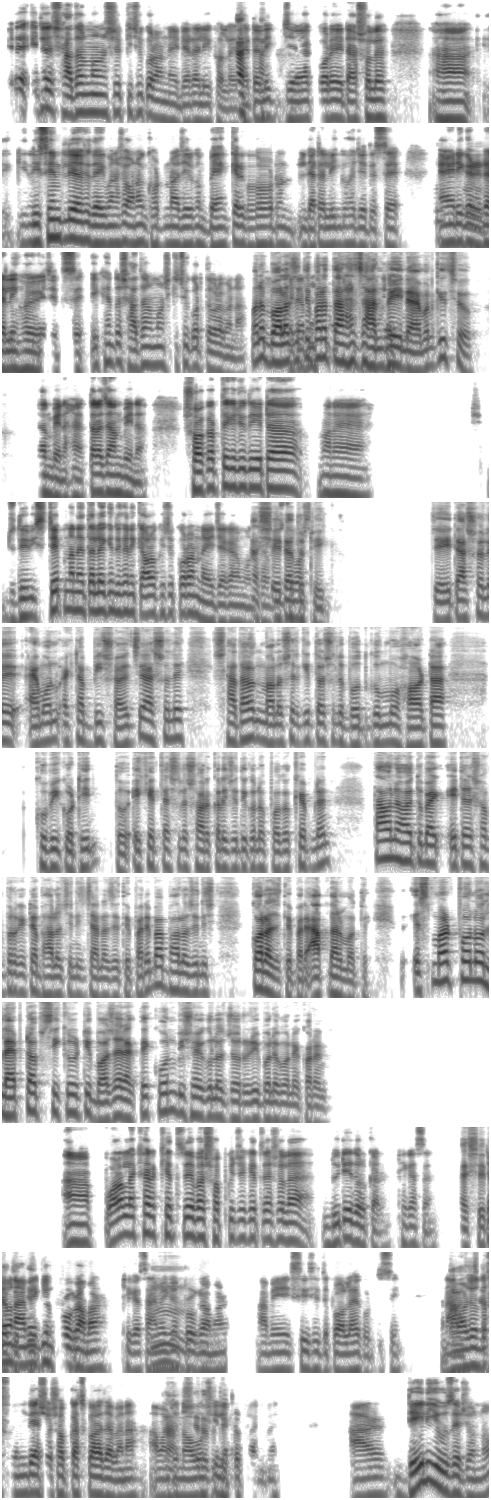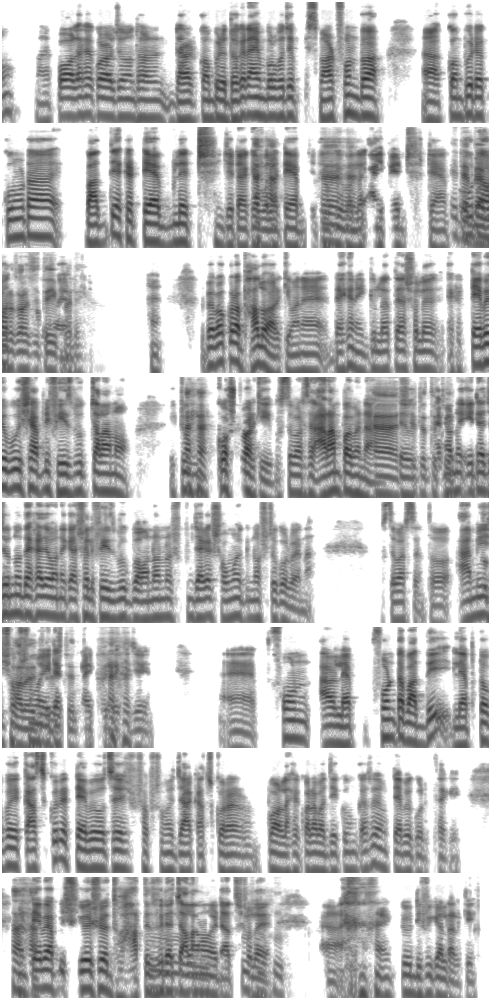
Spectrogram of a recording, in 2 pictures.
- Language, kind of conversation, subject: Bengali, podcast, নিরাপত্তা বজায় রেখে অনলাইন উপস্থিতি বাড়াবেন কীভাবে?
- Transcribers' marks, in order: chuckle; in English: "re recently"; "লিক" said as "লিঙ্ক"; scoff; in English: "স্টেপ"; in English: "security"; chuckle; chuckle; chuckle; chuckle; chuckle; "আসলে" said as "আতসলে"; scoff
